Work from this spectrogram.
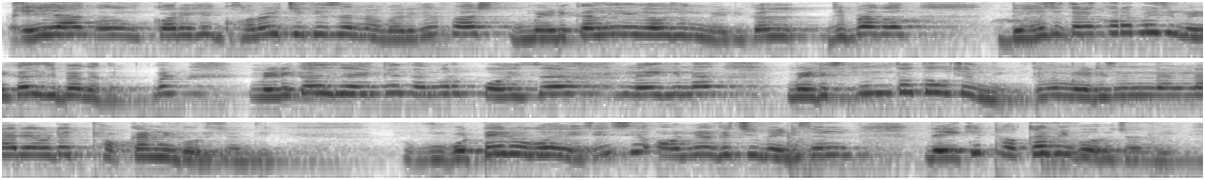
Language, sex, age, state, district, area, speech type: Odia, female, 18-30, Odisha, Jagatsinghpur, rural, spontaneous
